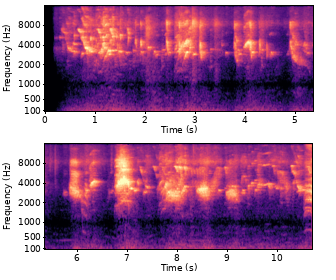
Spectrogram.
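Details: Long-tailed shrike lure recording meant to get young birds to start calling. It consists of harsh, high, scratchy chattering bursts that repeat irregularly every second or so, over a steady low rumble.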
